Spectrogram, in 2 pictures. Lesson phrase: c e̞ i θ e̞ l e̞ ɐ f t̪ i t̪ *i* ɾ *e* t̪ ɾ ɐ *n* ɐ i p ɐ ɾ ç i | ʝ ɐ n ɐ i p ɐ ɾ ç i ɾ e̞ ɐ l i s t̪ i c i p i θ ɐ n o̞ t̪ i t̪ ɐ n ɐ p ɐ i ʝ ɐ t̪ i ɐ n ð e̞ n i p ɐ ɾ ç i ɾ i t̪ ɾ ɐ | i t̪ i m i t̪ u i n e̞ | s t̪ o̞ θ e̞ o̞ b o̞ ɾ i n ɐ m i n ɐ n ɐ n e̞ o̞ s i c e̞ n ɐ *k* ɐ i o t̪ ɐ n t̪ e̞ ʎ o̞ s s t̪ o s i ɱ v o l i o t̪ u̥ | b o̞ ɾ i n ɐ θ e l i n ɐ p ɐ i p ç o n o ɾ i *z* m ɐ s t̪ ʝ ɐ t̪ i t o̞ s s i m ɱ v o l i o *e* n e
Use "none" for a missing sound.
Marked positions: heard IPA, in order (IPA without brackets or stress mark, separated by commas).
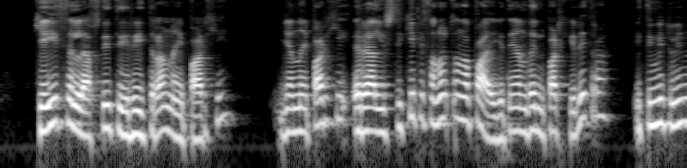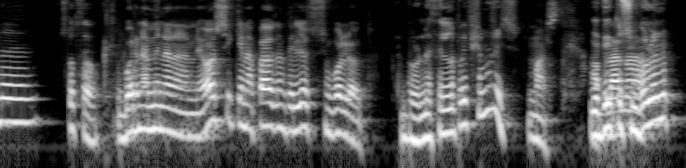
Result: i, i, n, p, s, i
